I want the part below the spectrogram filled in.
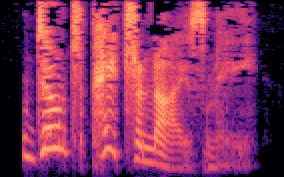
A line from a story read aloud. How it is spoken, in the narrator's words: he replied irritably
